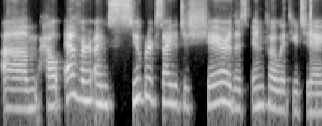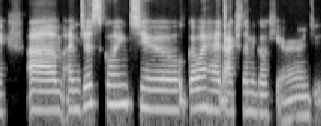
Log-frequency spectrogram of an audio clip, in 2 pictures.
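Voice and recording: A woman speaks at medium pitch and a moderate pace, with ordinary pitch variation. Her tone is nasal, bright and sharp.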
